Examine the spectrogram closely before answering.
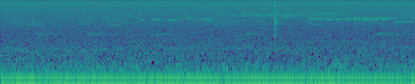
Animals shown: Winter Wren (Troglodytes hiemalis), Black-throated Green Warbler (Setophaga virens), American Crow (Corvus brachyrhynchos), Red-eyed Vireo (Vireo olivaceus)

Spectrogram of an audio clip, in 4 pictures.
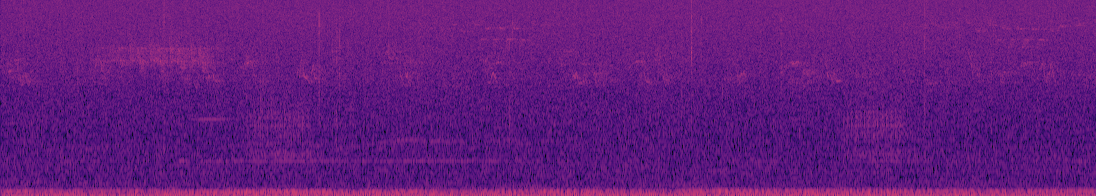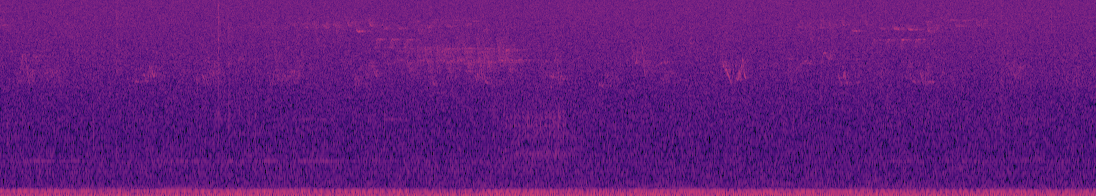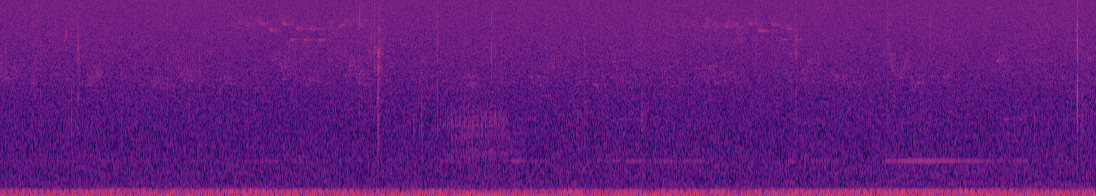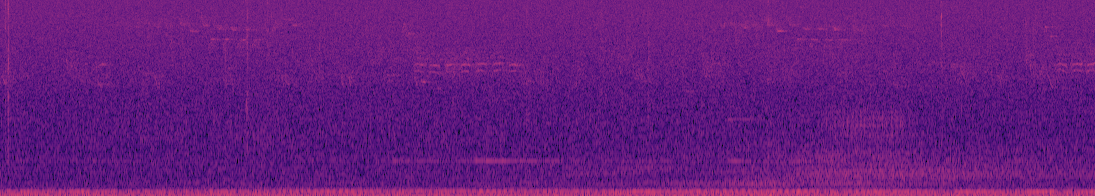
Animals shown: Black-and-white Warbler (Mniotilta varia), Black-capped Chickadee (Poecile atricapillus), Red-eyed Vireo (Vireo olivaceus), Downy Woodpecker (Dryobates pubescens), Ovenbird (Seiurus aurocapilla)

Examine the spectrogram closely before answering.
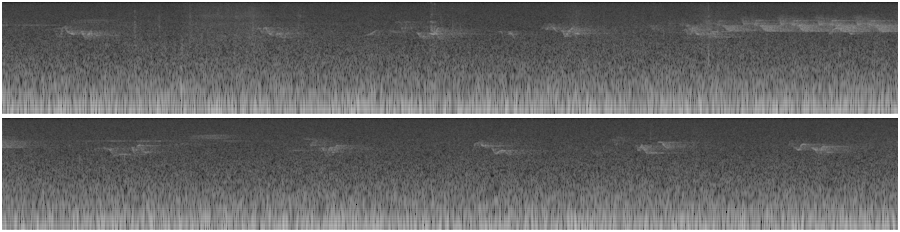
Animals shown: Red-eyed Vireo (Vireo olivaceus), Black-throated Green Warbler (Setophaga virens), Ovenbird (Seiurus aurocapilla)

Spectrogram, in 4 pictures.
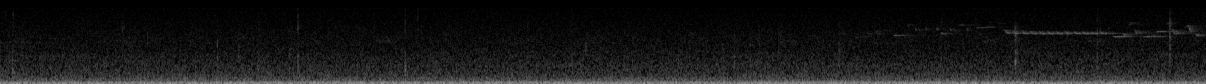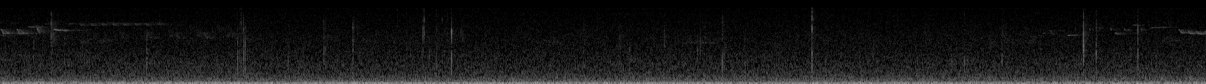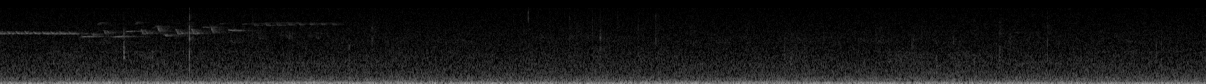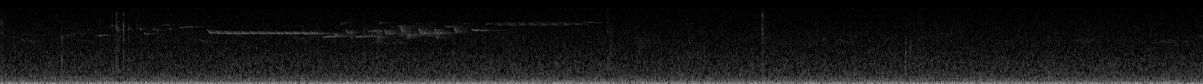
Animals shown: Ovenbird (Seiurus aurocapilla), Winter Wren (Troglodytes hiemalis)

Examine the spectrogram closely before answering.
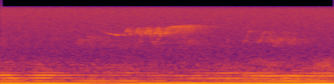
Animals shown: Black-throated Blue Warbler (Setophaga caerulescens), Red-eyed Vireo (Vireo olivaceus)

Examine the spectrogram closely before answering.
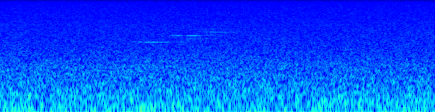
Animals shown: Hermit Thrush (Catharus guttatus)

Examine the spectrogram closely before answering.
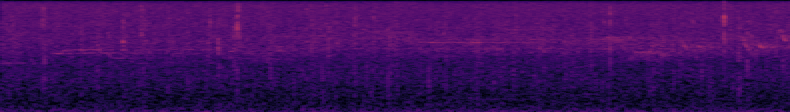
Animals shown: Hermit Thrush (Catharus guttatus), Ovenbird (Seiurus aurocapilla), Red-eyed Vireo (Vireo olivaceus), Black-throated Green Warbler (Setophaga virens)

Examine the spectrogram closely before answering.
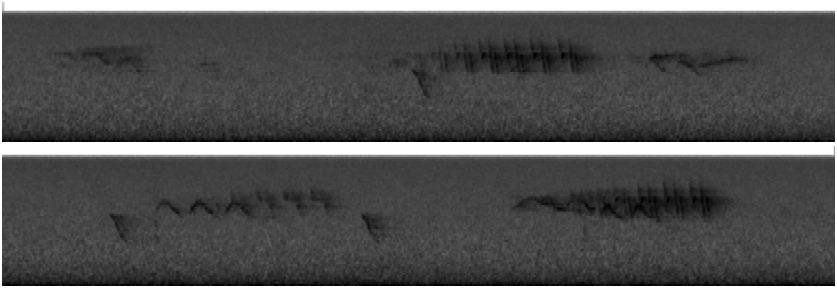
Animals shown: Veery (Catharus fuscescens), Ovenbird (Seiurus aurocapilla), Eastern Wood-Pewee (Contopus virens)

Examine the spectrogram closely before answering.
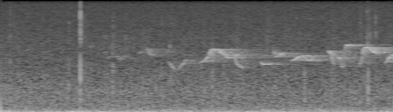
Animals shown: Rose-breasted Grosbeak (Pheucticus ludovicianus)

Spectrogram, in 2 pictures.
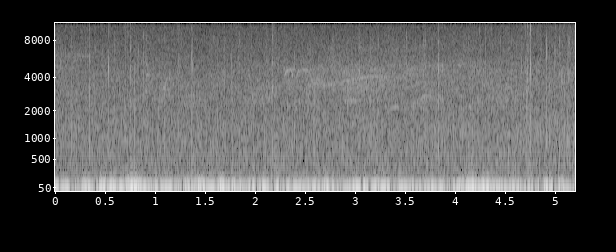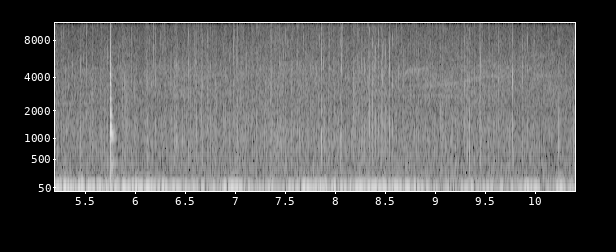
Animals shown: Eastern Wood-Pewee (Contopus virens)

